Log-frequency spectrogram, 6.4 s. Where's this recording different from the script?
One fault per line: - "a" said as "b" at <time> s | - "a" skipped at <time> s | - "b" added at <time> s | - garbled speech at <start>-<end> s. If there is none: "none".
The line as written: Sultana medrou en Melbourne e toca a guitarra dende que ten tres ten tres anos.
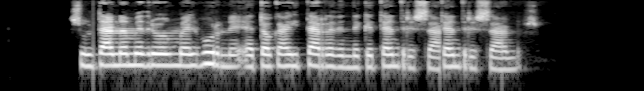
none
